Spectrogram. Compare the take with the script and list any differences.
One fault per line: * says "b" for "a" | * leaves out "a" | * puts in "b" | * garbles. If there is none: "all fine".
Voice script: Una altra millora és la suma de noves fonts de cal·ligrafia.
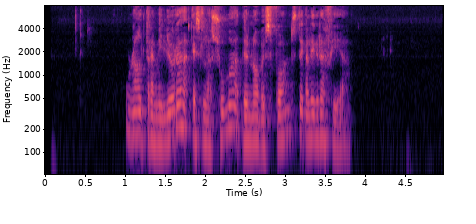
all fine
